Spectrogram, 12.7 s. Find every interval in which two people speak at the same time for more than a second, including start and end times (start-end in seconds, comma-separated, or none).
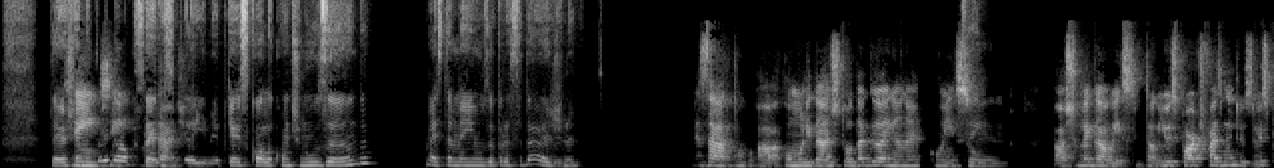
0.6-1.8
